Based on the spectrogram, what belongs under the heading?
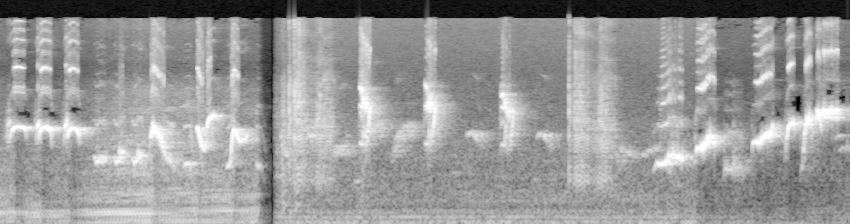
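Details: Lure recording of a white-rumped shama singing to provoke a rival: quick whistled notes, slurred warbles and rising sweeps in varied bursts, broken by short broadband knocks, over a steady low hum.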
